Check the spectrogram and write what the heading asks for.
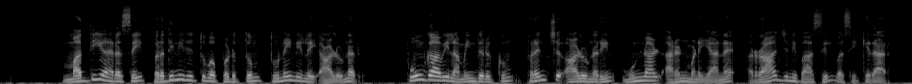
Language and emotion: Tamil, neutral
